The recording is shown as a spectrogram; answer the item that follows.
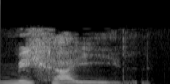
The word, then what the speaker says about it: Mikail: Kir Mikail. He pronounced it as a tricy syllable.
